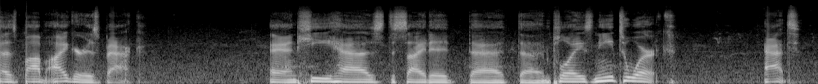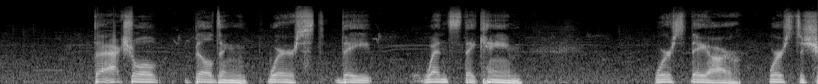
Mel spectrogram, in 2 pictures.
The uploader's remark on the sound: live from Cafe Anyway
